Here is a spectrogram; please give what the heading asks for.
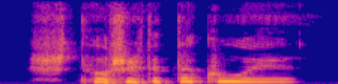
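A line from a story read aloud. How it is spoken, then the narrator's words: Trembling voice. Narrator (Russian): дрожащим голосом проговорила Овидия Негрина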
